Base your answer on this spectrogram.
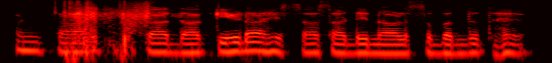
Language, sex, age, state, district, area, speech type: Punjabi, male, 30-45, Punjab, Tarn Taran, rural, read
